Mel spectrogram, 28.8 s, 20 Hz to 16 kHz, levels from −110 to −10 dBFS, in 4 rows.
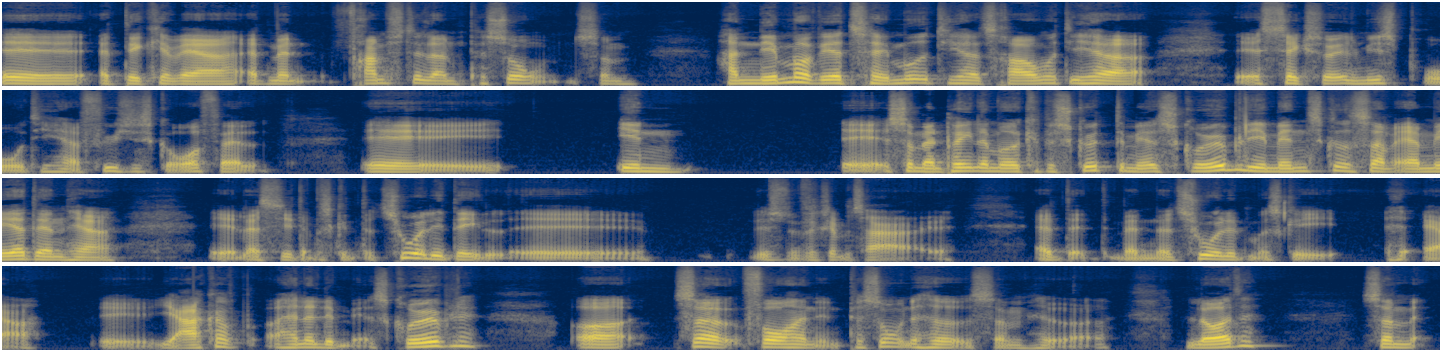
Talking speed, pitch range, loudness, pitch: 185 wpm, 130-160 Hz, -25 LUFS, 140 Hz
